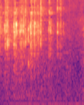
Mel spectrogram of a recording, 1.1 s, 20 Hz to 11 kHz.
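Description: A seized automotive AC compressor, removed from an LS-swapped C10, is shaken, and loose metal pieces rattle around inside it in bright, clinking bursts. The compressor is cracked and broken inside, and the loose parts are pieces from a bearing that came apart.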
